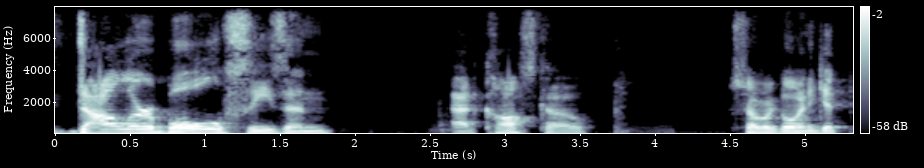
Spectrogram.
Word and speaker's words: Costco: You know, I actually appreciate that you pronounce the tea at Costco. Costco. Yeah, I also pronounce the T kind I don't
